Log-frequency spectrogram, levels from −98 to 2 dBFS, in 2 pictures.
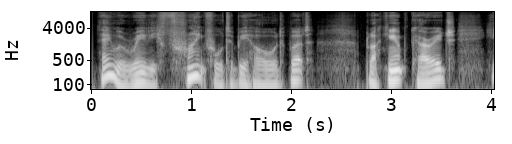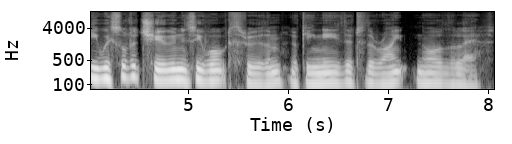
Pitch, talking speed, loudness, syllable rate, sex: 115 Hz, 200 wpm, -18 LUFS, 5.4 syllables/s, male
